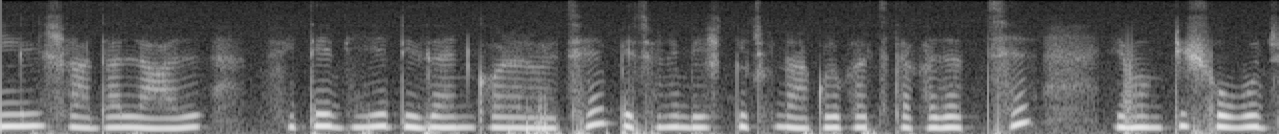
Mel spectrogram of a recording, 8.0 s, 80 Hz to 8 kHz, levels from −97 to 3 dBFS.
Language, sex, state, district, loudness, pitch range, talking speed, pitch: Bengali, female, West Bengal, Kolkata, -16 LUFS, 230-245 Hz, 145 wpm, 235 Hz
